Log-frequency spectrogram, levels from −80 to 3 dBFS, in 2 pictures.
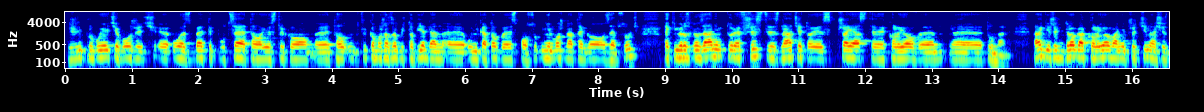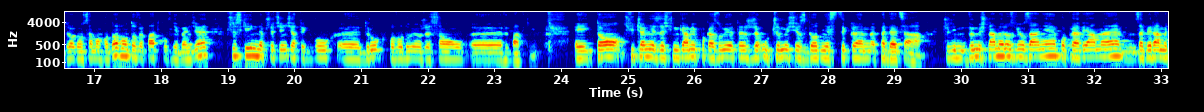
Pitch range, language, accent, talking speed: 135-155 Hz, Polish, native, 140 wpm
